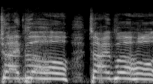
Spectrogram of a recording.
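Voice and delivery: very high, repeated hollering. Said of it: "someone was just yelling at me".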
